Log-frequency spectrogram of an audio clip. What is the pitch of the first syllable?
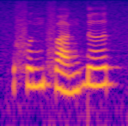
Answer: rising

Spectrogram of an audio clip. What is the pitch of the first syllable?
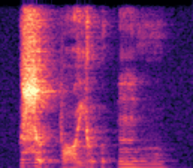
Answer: high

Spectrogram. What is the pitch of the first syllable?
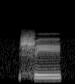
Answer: high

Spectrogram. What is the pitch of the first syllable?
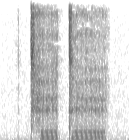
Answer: low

